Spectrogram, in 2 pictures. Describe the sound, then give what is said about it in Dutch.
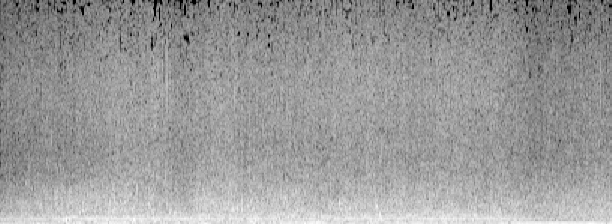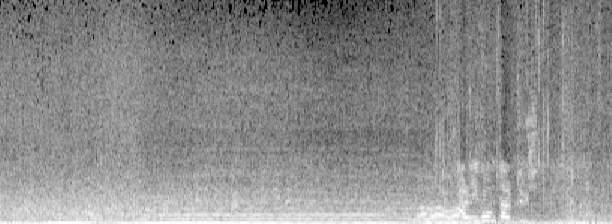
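Engines of small wooden fishing boats on a beach in Dakar, on the Atlantic coast, drone steadily. The low, loud hum wavers and shifts in pitch, with a rougher burst near the end. “Overal op de stranden van Dakar hoor je de motoren van kleine houten vissersboten.”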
